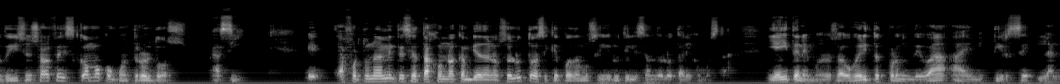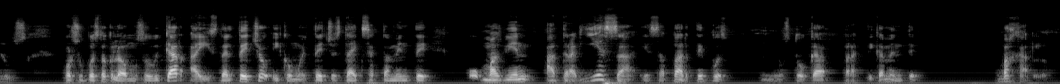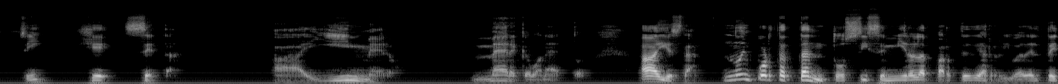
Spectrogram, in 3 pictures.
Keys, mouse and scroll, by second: 2.9 shift+click, 4.7-5.8 middle drag, 6.8-8.2 middle drag, 6.8-7.2 scroll up 2, 7.2-8.2 scroll down 2, 10.4 alt+h, 15.8 click, 16.3 click, 16.8 click, 17.3 click, 18.3 g, 26.4-27.4 shift+drag.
